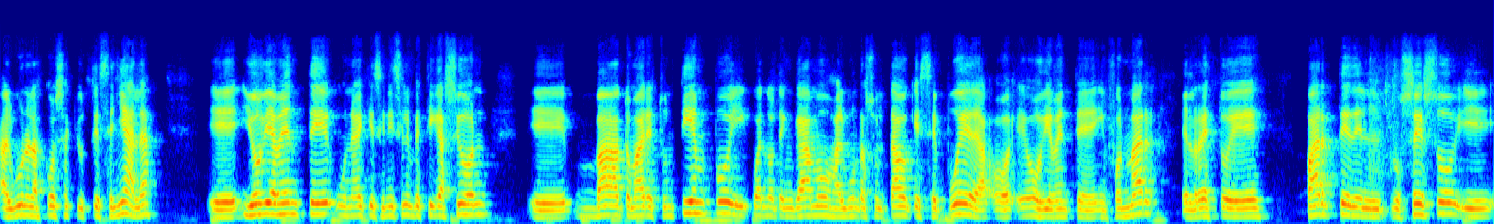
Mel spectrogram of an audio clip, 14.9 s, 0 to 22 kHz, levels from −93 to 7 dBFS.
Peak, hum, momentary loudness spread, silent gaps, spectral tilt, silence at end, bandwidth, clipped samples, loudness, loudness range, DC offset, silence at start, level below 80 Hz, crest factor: -2 dBFS; none; 7 LU; none; -5.5 dB/octave; 0 s; 10 kHz; under 0.1%; -21 LUFS; 2 LU; under 0.1%; 0 s; -50 dBFS; 18 dB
